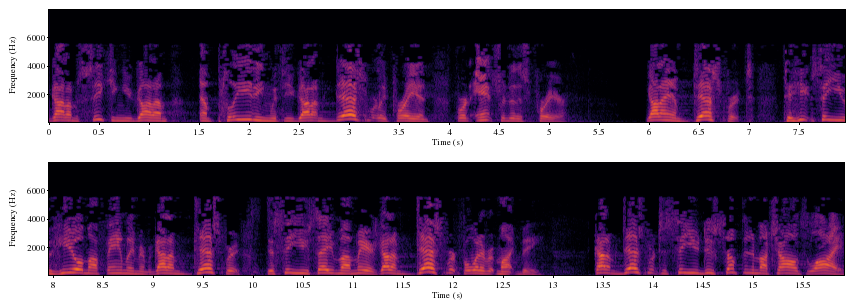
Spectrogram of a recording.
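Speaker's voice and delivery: ordinary delivery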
